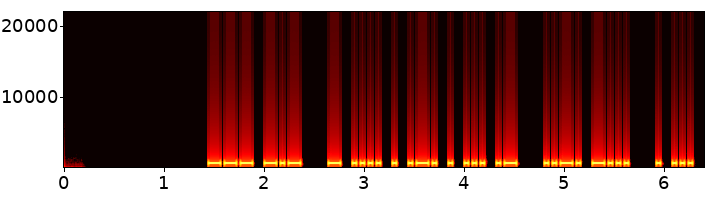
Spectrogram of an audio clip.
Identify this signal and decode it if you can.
Morse code, heard as a keyed tone, about 32 wpm, 700 Hz. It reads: OK THERESA FB ES
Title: Practice QSO - Exchange 2 - Info - 30wpm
